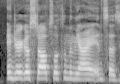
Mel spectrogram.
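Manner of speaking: ordinary talk, nothing marked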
